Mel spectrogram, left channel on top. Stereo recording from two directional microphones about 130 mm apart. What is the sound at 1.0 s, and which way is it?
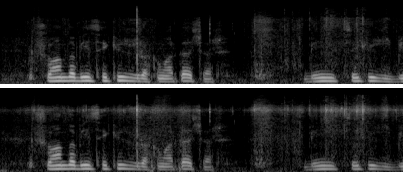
Speech, 15° left (ahead or behind).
